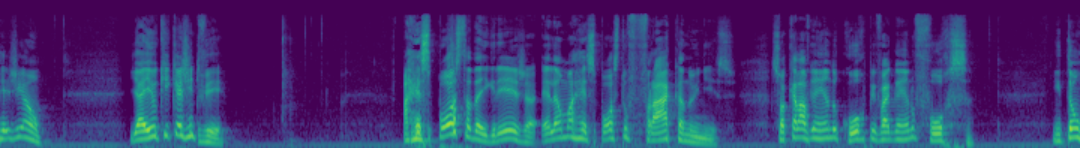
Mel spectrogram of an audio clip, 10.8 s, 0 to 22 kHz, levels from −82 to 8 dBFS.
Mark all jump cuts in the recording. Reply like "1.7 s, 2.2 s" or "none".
2.0 s, 6.2 s, 8.1 s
